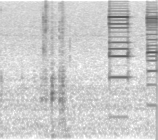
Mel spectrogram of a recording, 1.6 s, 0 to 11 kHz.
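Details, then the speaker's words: Book8088, an 8088 IBM-compatible laptop with an intermittent no-boot fault. After reseating the chips it gives two short, high-pitched POST beeps, the second longer; a flaky Harris bus controller chip or its solder joints are suspected, and a reflow is planned. "all right yeah it's got to be this Harris chip maybe I should just Reflow these solder connections"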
